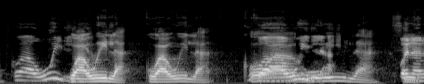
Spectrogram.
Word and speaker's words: Coahuila: ¿Cómo se pronuncia? Coahuila.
